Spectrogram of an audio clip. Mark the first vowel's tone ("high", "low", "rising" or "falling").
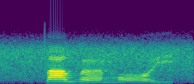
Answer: high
